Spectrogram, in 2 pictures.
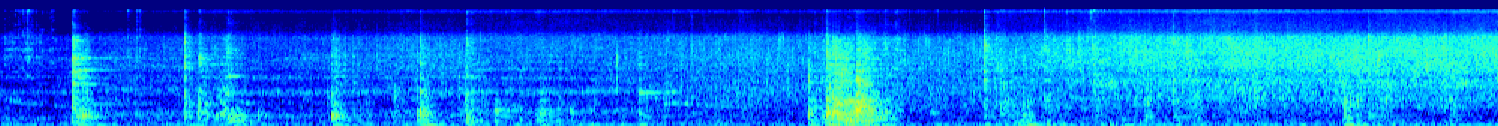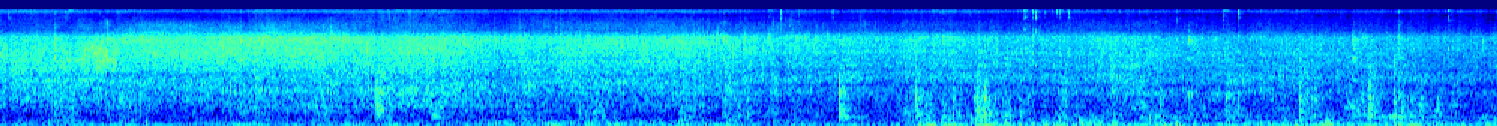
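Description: Potato and drumstick pieces frying in oil in a kadhai. There are a few sharp metal clicks and knocks over the first several seconds and a loud clatter about eight seconds in. From about ten seconds a steady sizzle sets in, loudest in the middle, with stirring.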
